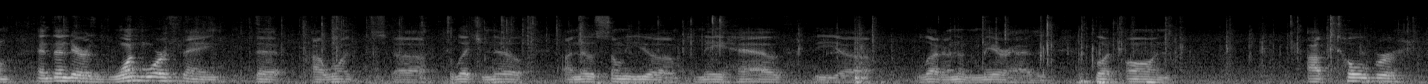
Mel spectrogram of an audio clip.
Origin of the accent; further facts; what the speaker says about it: Berlin, Maryland, United States; I'm the president of Worcester County NAACP. But more or less, I was born and raised right here in Berlin, so it feels good just to come back to Berlin for a few.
